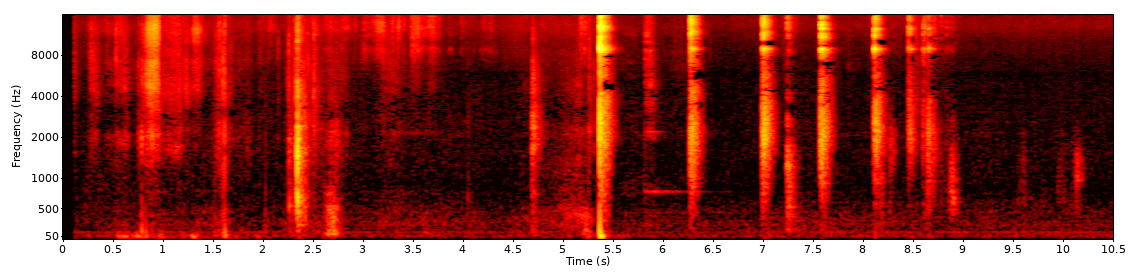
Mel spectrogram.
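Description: A series of short, sharp clicks and taps with no voices. The loudest comes about five and a half seconds in, followed by a quicker run of them over the next three seconds.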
